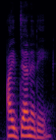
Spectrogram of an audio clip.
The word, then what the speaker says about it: identity: Americans also drop the first T in this word. For the second T, we use a flap T, which sounds like a D. Listen. Identity, identity.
